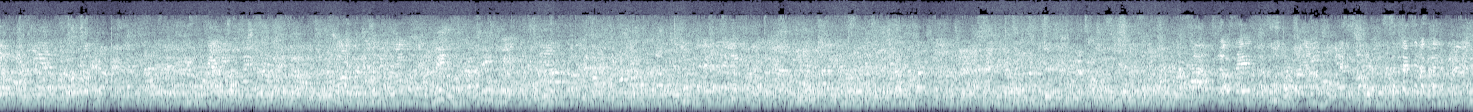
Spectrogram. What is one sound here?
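A large crowd of men and women chatters all at once in an echoing hall.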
